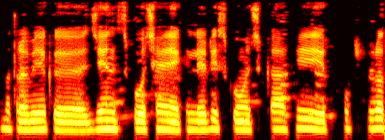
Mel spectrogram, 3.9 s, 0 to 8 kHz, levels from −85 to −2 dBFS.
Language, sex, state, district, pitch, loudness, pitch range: Hindi, male, Uttar Pradesh, Ghazipur, 150 Hz, -15 LUFS, 145-155 Hz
